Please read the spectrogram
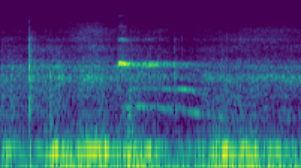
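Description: A referee's whistle blowing once, a steady shrill note of about a second starting a second and a half in, stopping play at the hockey net. Around it a few sharp clacks of sticks and puck on the ice over the steady low rumble of the rink.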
